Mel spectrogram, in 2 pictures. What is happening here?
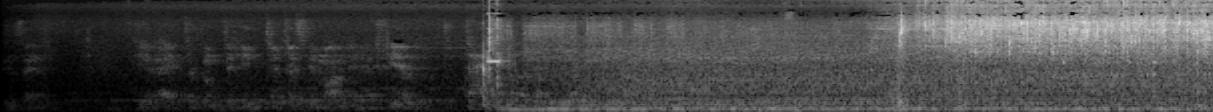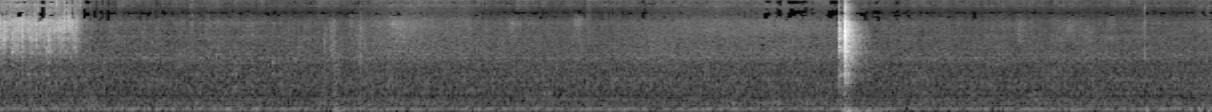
I turn on the microwave. Afterwards I turn on the faucet and turn it off again. Then I open a door and close it. Whilst all of this is going on, a TV is running in the background.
